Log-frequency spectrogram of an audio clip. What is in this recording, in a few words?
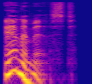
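"animist", British English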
